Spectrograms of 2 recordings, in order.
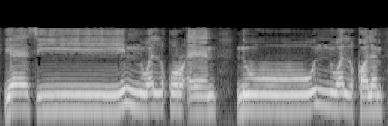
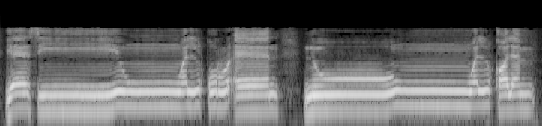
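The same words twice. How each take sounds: First: ياسين and نون chanted slowly with the n sounded clearly before و; clear nun. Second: ياسين والقرآن chanted very slowly, the nun merged into the waw. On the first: Teacher chants the izhar reading. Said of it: "أقول". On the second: Teacher chants the idgham reading of other routes. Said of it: "يبقى ليهم الإدغام". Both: Shown as a demonstration.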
